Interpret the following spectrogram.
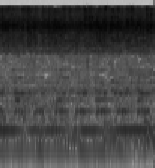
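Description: Balinese gamelan music playing steadily to accompany a sacred barong dance, with held low notes under a constant high shimmer.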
